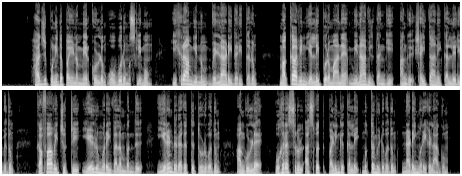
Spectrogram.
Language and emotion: Tamil, neutral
